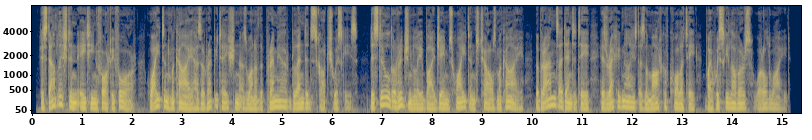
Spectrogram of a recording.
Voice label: smooth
